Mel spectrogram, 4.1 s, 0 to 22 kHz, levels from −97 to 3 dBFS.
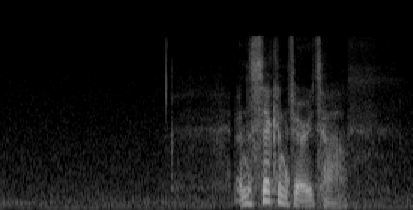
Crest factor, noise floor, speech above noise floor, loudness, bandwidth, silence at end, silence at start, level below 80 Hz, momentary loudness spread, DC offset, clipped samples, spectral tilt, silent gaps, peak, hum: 24 dB; -71 dBFS; 32 dB; -40 LUFS; 11 kHz; 0.65 s; 2.35 s; -74 dBFS; 20 LU; under 0.1%; under 0.1%; -5 dB/octave; none; -20 dBFS; none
